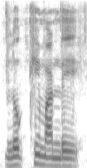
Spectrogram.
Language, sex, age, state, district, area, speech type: Santali, male, 45-60, West Bengal, Paschim Bardhaman, urban, spontaneous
